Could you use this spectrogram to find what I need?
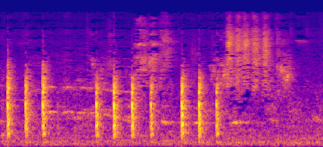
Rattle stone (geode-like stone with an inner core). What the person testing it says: Pag ayaw umalog, yan, kinakatok-katok. Sabi ng mga matatanda, gisingin mo ang tulog. Yun, umalog na.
